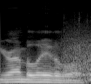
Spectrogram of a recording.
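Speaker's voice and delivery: ordinary delivery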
